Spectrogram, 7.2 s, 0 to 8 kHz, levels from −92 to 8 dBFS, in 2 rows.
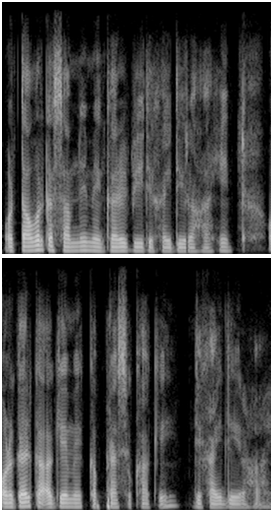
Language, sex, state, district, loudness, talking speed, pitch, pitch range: Hindi, male, Arunachal Pradesh, Longding, -20 LUFS, 190 wpm, 120 Hz, 110-125 Hz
